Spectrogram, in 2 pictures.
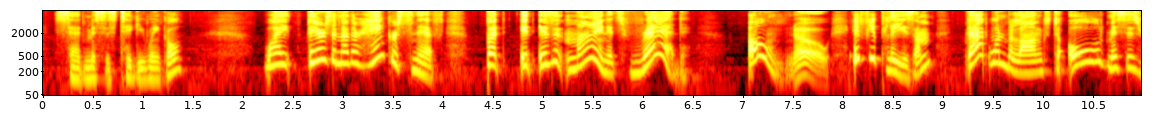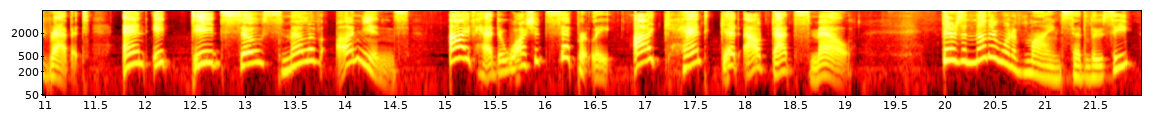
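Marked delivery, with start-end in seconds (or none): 2.2-6.5 put-on little girl. A narrator's reading. Lucy voiced in story. 7.0-19.1 high, bobbing little washerwoman's voice; little hedgehog laundress curtsying to Lucy. A narrator's reading. 20.0-21.2 put-on little girl. A narrator's reading. Lucy voiced.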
